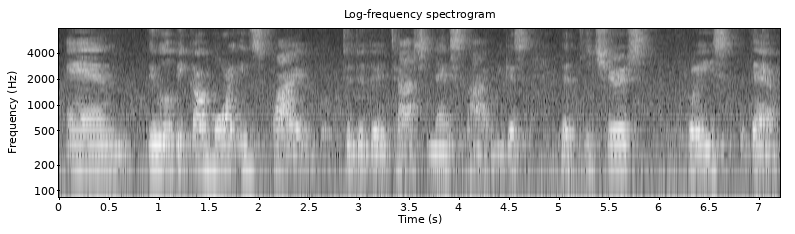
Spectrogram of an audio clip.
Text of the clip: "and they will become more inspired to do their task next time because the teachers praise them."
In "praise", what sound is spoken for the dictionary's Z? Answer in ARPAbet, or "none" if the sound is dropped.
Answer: S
